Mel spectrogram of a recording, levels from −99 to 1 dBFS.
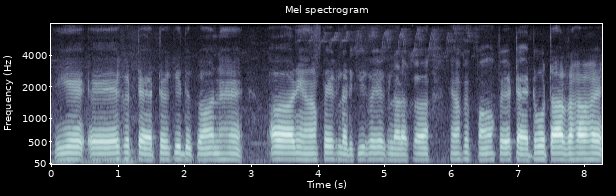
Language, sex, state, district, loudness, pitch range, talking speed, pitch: Hindi, male, Bihar, West Champaran, -17 LUFS, 125-130 Hz, 160 wpm, 130 Hz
